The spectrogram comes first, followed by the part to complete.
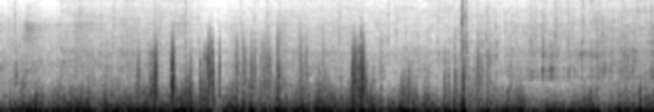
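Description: Heavy wind buffeting on an action camera's microphone as a mountain bike rides fast downhill, with a few sharp knocks and rattles from the bike over bumps in the trail.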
